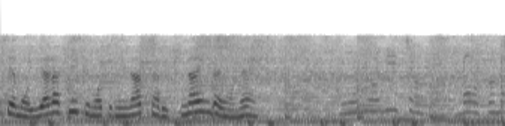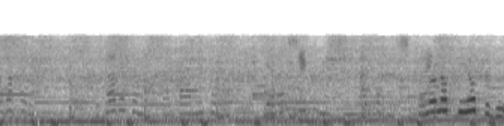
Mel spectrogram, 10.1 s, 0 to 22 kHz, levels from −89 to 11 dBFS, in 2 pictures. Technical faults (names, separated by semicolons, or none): none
